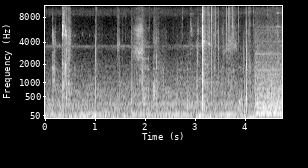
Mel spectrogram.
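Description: Scattered light clicks and clinks, the sharpest and loudest about three seconds in, over a low background hum. Near the end a steadier, louder hum comes in.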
